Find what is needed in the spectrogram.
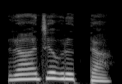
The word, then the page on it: ರಾಜಾವರ್ತ: rājāvarta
